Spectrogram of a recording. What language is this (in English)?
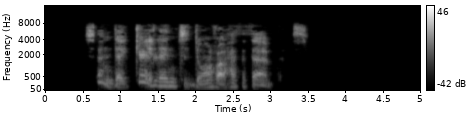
Kabyle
